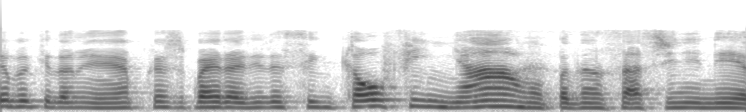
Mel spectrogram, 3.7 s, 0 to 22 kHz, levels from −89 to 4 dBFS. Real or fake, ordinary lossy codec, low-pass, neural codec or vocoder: real; none; 7.2 kHz; none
